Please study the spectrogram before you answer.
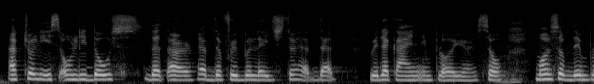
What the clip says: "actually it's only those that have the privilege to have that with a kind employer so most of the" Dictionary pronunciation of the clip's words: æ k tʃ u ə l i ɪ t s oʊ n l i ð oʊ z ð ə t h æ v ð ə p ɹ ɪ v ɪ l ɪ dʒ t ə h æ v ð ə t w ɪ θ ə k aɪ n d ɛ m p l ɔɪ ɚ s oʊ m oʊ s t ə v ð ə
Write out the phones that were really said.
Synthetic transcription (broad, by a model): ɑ k tʃ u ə l i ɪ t s oʊ n l i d oʊ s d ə t h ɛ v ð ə f ɹ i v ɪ l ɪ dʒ t ə h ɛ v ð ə t w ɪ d ə k aɪ n d ɛ m p l ɔɪ ɚ s oʊ m oʊ s t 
